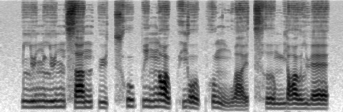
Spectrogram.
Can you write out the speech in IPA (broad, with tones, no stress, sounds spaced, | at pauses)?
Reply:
l y˥ n l y˥ n s a˥ n p y˥˩ t͡sʰ u˥ p i˥ ŋ ɑ˥˧ ʊ̯ pʰ j o˥˧ ʊ̯ pʰ ʊ˥˩ ŋ n̪ w a˧˥ ɪ̯ t͡sʰ ɹ̩˥ m j ɑ˥ ʊ̯ l ɥ ɛ˥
